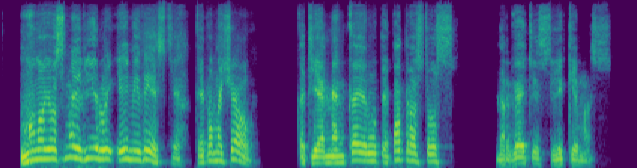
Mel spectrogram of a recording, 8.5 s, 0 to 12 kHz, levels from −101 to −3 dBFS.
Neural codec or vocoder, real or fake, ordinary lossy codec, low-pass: codec, 44.1 kHz, 3.4 kbps, Pupu-Codec; fake; Opus, 24 kbps; 10.8 kHz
